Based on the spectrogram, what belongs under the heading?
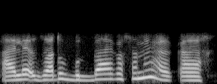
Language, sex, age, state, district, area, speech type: Assamese, female, 45-60, Assam, Sivasagar, rural, conversation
